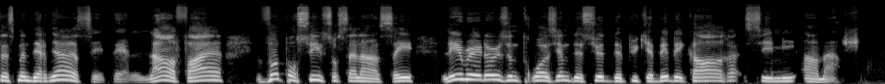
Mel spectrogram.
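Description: A man speaks at a fairly slow pace with a high pitch. His intonation is lively, and the recording is very clean with a silent background. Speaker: podcast host, football talk. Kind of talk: casual chat about football.

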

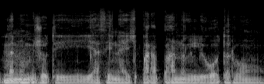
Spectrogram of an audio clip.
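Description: Talking at a fairly quick pace, a man with a very deep, low pitch shows vocal fry. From Athens, Greece (Exarchia). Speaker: novelist and screenwriter. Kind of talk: casual interview chat.

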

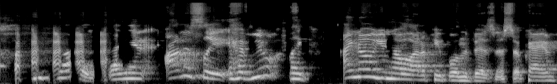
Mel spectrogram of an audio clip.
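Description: A woman uses a raised, projected voice with a high pitch and very wide pitch swings. She keeps a moderate pace and very even loudness. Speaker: film producer. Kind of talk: casual chat. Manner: animated.

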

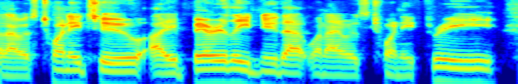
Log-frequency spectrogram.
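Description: Recorded very cleanly against a silent background, with a dry, close sound and no echo, a man with a plain, everyday voice speaks at a fairly low pitch with ordinary pitch variation. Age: 30s. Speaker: dinnerware brand co-founder. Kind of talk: interview conversation.

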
